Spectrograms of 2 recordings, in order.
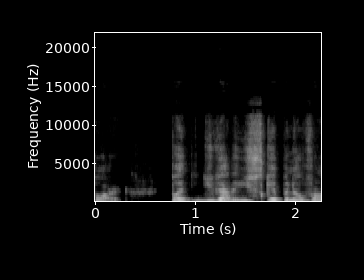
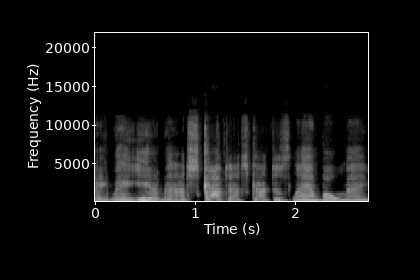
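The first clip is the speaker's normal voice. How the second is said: put-on boastful manner. Mocking someone flossing about a new lambo: imitating a show-off flossing. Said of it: "you flossing all day".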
